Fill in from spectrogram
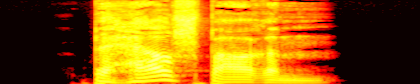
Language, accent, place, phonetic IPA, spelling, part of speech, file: German, Germany, Berlin, [bəˈhɛʁʃbaːʁəm], beherrschbarem, adjective, De-beherrschbarem.ogg
- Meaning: strong dative masculine/neuter singular of beherrschbar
